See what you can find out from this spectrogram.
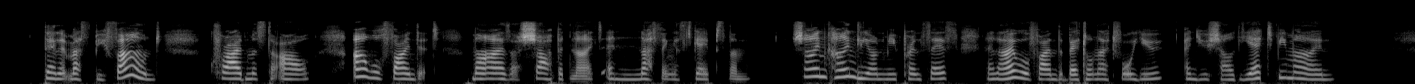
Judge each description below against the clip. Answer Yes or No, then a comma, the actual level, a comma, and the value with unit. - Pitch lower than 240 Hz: No, very high, 250 Hz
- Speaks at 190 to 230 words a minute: No, average, 180 wpm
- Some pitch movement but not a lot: No, narrow, 2.2 semitones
